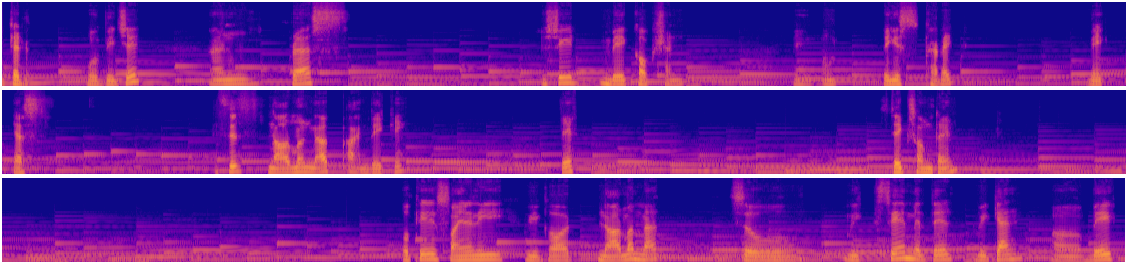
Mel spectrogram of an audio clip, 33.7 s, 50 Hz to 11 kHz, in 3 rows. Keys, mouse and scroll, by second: 26.6-28.9 scroll up 1, 29.1-29.9 scroll down 1.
